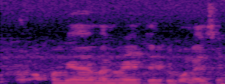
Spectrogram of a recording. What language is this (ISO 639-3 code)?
asm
